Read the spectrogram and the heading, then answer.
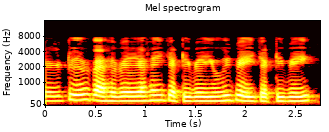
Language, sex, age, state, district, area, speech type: Dogri, female, 60+, Jammu and Kashmir, Reasi, rural, spontaneous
